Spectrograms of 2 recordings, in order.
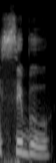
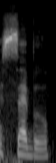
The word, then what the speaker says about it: Cebu: So, I say Cebu. Cebu. And I know some people say su, but usually it's either Cebu or Sebu.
